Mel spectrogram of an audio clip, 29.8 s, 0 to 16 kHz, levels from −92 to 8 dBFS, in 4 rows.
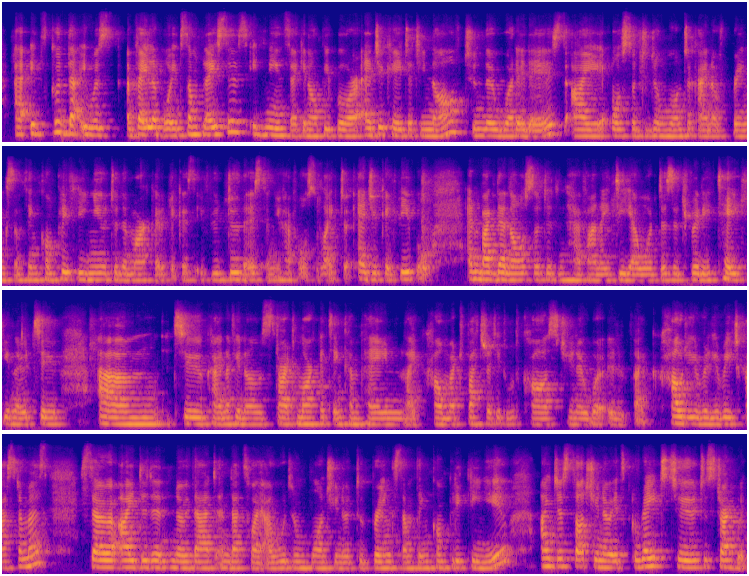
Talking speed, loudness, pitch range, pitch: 250 wpm, -21 LUFS, 165-185 Hz, 170 Hz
